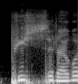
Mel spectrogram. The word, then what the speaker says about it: bus: 뮤스, 부스가 아니고 버스도 아니고 뷔스라고 읽어야 된다. S도 발음한다.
